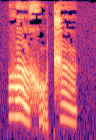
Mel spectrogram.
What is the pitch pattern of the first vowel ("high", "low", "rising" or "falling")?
falling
